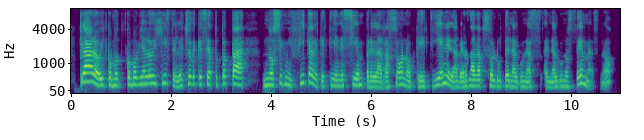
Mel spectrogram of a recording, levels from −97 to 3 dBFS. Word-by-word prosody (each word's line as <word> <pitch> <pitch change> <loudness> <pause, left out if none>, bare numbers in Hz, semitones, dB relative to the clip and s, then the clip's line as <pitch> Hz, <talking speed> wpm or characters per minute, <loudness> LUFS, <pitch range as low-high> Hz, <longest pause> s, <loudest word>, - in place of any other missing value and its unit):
Claro, 290 -8 +10
y 190 - +1
como 190 -1 -2
como 210 0 0
bien 220 +1 -1
lo 235 - +3
dijiste, 240 -1 -5
el 150 - -2
hecho 175 +7 -2
de 225 0 -5
que 220 - -1
sea 210 -1 -2
tu 210 -1 -12
papá 225 -4 +2 0.3
no 190 +1 -1
significa 225 +5 -3
de 180 -6 -4
que 150 - -5
tiene 170 +1 -6
siempre 180 -2 -2
la 145 -1 0
razón 150 +6 -3
o 150 -1 -3
que 155 0 -4
tiene 195 +9 -1
la 150 -1 -1
verdad 160 +4 -1
absoluta 170 -1 -2
en 160 -2 -1
algunas 145 0 -6
en 145 -1 -4
algunos 155 +1 -7
temas, 225 +1 -3
¿no? - - -9
185 Hz, 185 wpm, -21 LUFS, 155-215 Hz, 0.3 s, Claro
